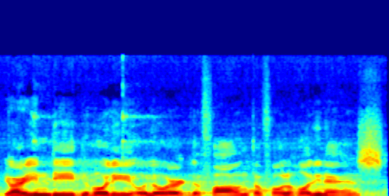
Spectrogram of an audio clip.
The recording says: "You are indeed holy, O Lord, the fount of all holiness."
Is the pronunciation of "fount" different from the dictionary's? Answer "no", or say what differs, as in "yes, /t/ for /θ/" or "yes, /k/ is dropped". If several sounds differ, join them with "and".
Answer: no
